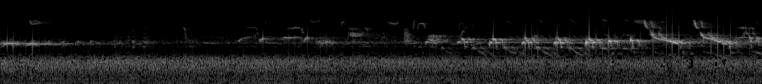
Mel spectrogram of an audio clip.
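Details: One of two wild bald eagles along the Dulles Greenway, Virginia, 21 March 2023, 09:15: after a quiet spell, a fast, excited string of high, descending chittering notes builds over several seconds, against a steady broadband hum.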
